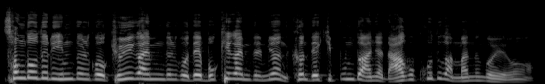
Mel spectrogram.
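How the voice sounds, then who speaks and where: A middle-aged man preaching a sermon as pastor in a church. He swings from loud, emphatic outbursts to quiet, confiding asides. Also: very high-pitched, animated, quick pace, no room sound, clean studio sound. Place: church sanctuary.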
